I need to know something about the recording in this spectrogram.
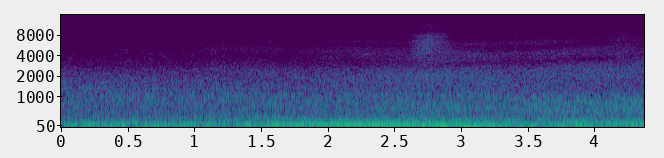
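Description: Low engine rumble with a steady deep hum, swelling over about two seconds and then easing off, with a brief hiss near the end.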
